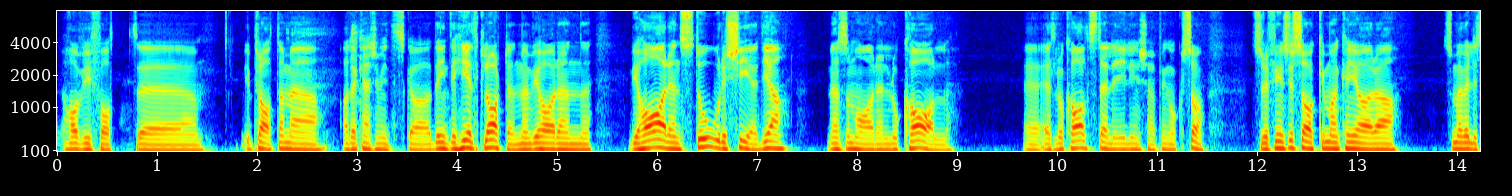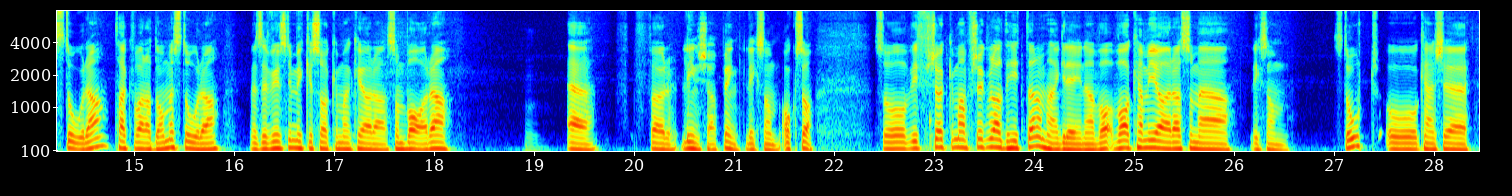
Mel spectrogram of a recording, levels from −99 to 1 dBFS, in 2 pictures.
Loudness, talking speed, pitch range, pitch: -20 LUFS, 200 wpm, 120-140 Hz, 130 Hz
